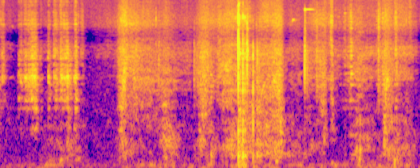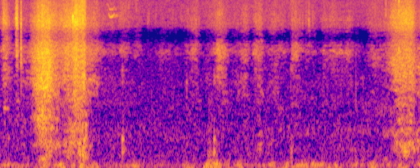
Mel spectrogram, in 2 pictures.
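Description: Faint metallic scraping and small clicks as a nut is spun off a rusty lower ball-joint stud by a gloved hand, with one sharper click about three seconds in.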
